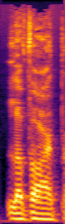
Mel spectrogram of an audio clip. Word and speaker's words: LeVar: And by the way, Neil, I just want to say before we go any further, you're saying his name wrong. It is National Treasure, LeVar Burton.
